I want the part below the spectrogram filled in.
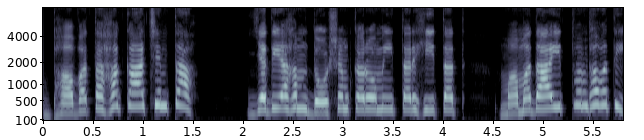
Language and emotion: Sanskrit, angry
